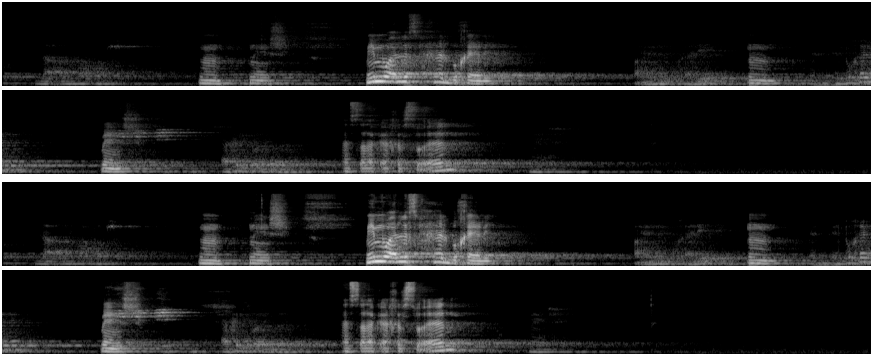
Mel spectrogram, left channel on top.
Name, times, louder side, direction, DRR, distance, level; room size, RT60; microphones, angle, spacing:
voice 1, 0.3-1.2 6.3-7.1 8.1-8.8 10.9-11.7 14.0-14.3, equal, 90° right, 2 dB, 5.1 m, -40 dB
voice 2, 2.0-3.2 3.6-4.9 7.5-7.8 9.7-10.5 12.1-13.2, right 3 dB, 65° right, 15 dB, 0.9 m, -22 dB
29.5 x 19.5 x 7.9 m, 2.6 s
head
